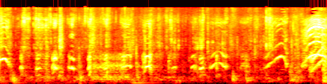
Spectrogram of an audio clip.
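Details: Alaskan Malamute puppies whimpering, with arched, rising-then-falling whines and short yelps overlapping from several pups, growing louder and higher toward the end, with soft rustling and scuffling underneath.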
